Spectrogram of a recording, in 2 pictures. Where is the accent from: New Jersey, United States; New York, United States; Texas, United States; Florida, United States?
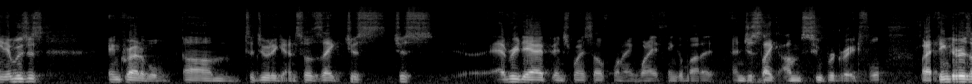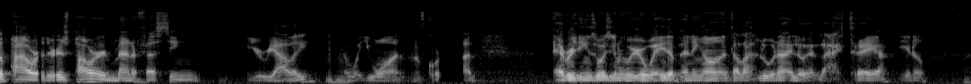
Florida, United States; Miami; So you grow up in Miami, which I think growing up in Miami is beautiful because you don't grow up thinking you're the other.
